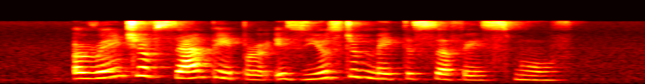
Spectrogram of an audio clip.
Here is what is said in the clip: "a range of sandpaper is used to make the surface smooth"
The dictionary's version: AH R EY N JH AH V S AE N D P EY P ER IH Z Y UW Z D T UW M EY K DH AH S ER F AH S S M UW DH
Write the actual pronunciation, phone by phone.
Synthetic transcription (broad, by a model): AH R EY N JH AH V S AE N P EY P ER IH Z Y UW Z T UW M EY K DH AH S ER F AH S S M UW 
